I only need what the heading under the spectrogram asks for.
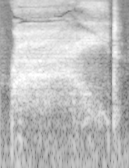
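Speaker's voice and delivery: hushed, breathy skeleton command; ghostly command. Acted. Skeleton whispering a spell over the sofa. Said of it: "skeleton said".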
